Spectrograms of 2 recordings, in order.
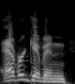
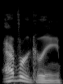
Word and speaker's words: Ever Given: added an extra e but you're close uh ever given is actually was two words it was just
